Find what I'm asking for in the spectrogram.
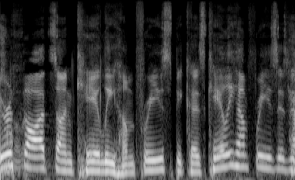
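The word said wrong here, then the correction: Kaillie: You mean Callie Humphries? – Is that how you say it? Callie?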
